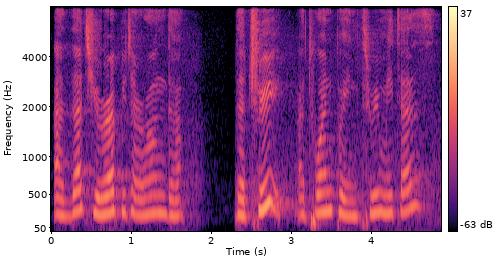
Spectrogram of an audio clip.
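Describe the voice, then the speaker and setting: A woman presenting on a conference stage, explaining a process in a measured, step-by-step way. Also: on the high side, mellow, long reverb tail.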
